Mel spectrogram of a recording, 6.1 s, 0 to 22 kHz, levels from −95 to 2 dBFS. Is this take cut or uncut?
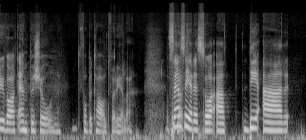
cut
